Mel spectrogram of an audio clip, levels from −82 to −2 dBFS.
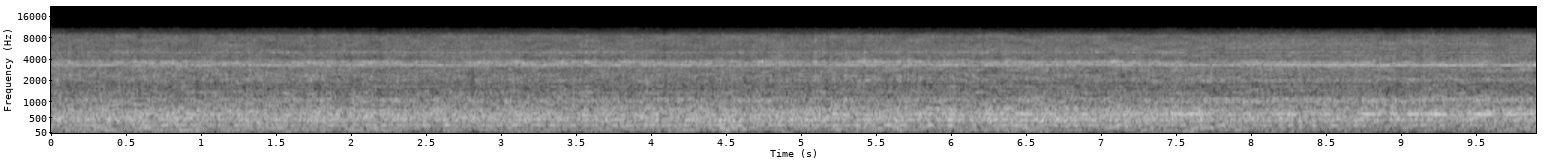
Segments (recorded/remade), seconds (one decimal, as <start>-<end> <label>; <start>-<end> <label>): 0.0-8.1 remade; 8.1-8.8 recorded; 8.8-9.9 remade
